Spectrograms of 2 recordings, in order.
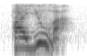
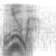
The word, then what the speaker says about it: pneuma: The Greek word for spirit is pronounced pneuma, which is pneuma, meaning a current of air, breath or breathe, an angel, demon, or divine God, Christ Spirit, Holy Spirit, ghost, life, spirit, mind.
